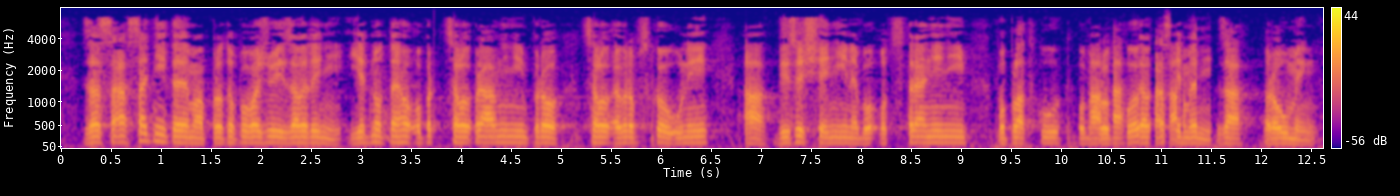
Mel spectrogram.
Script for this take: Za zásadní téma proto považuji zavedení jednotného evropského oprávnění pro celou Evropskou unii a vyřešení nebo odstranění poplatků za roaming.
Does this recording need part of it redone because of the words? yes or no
yes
